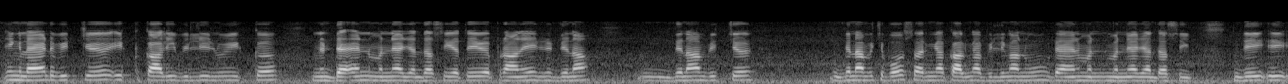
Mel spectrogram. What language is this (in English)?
Punjabi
